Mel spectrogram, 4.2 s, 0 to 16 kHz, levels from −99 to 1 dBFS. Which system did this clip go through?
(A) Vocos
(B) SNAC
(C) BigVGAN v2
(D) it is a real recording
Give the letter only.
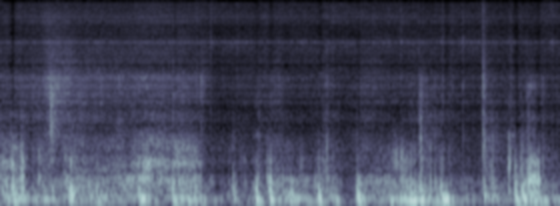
B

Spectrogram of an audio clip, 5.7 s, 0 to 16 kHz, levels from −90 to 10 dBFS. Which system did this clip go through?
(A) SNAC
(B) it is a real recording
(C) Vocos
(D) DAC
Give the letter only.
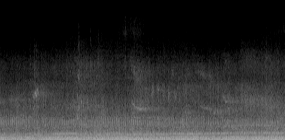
B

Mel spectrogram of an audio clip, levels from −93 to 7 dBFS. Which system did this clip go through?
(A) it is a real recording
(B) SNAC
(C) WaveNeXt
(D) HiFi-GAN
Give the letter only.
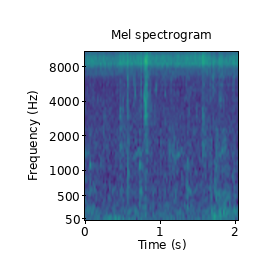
C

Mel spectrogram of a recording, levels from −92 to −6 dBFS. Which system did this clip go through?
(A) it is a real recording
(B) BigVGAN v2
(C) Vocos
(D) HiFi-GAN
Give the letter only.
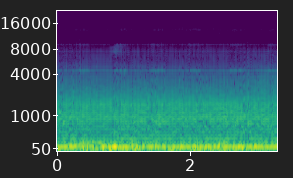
B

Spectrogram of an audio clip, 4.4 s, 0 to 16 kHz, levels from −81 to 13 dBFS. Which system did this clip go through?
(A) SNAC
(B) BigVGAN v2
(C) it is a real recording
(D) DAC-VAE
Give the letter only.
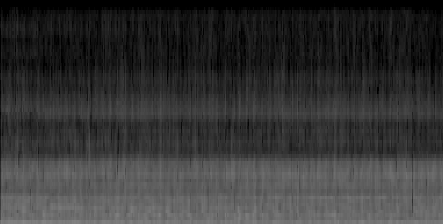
B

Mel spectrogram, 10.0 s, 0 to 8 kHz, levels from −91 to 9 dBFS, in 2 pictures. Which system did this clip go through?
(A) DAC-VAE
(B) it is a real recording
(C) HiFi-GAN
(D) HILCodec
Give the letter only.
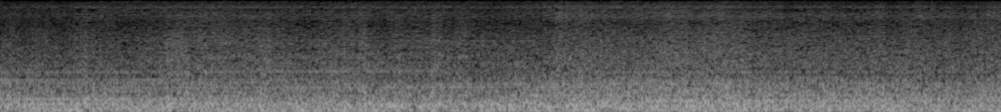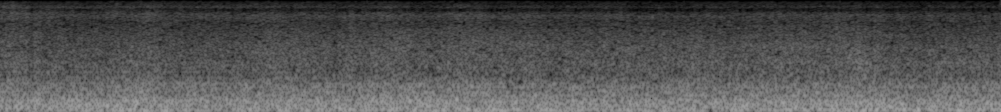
B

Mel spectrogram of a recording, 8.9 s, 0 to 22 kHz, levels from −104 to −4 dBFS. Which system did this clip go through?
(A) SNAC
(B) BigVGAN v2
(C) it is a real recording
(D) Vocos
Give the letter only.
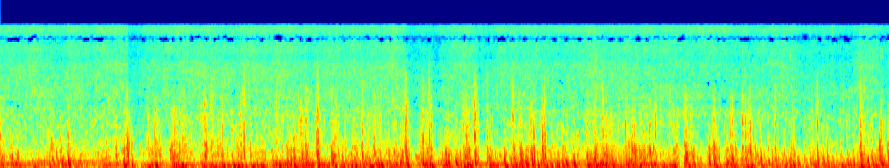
C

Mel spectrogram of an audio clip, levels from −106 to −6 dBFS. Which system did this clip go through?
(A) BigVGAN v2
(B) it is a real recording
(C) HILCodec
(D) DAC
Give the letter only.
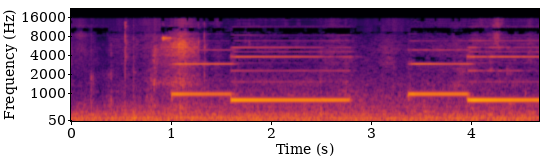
B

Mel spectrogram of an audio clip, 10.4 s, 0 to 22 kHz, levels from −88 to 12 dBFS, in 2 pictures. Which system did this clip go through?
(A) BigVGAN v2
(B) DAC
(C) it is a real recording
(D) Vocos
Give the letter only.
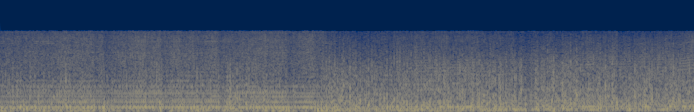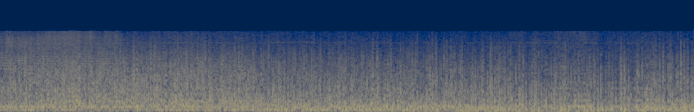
C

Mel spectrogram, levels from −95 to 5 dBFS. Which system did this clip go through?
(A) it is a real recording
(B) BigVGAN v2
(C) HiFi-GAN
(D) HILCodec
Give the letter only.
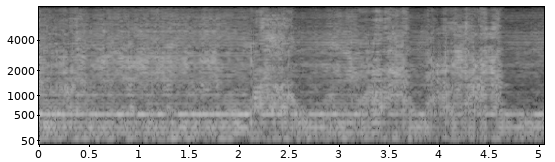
C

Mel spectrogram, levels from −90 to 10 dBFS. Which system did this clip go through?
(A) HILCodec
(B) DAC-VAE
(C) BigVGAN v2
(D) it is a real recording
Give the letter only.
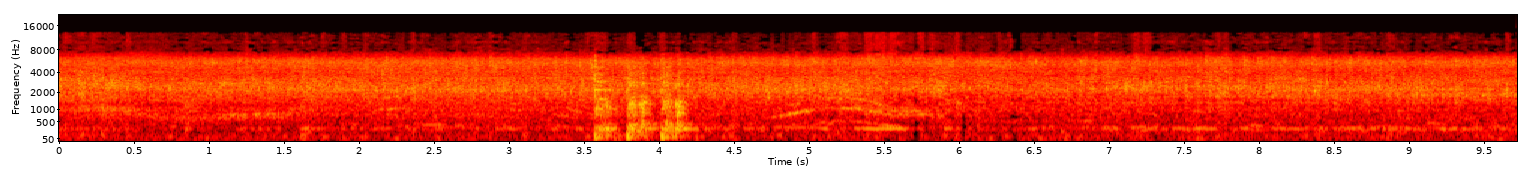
C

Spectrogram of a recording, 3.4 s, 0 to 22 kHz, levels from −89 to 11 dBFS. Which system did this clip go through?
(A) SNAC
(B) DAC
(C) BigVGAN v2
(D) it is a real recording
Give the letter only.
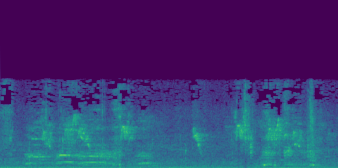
D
